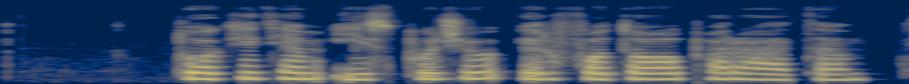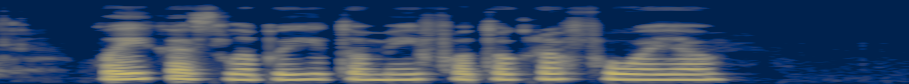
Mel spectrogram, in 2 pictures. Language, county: Lithuanian, Vilnius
